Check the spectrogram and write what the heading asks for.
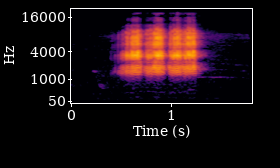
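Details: Parrot producing one loud, buzzy, grating call lasting about a second, pulsing three times, in a quiet room.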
